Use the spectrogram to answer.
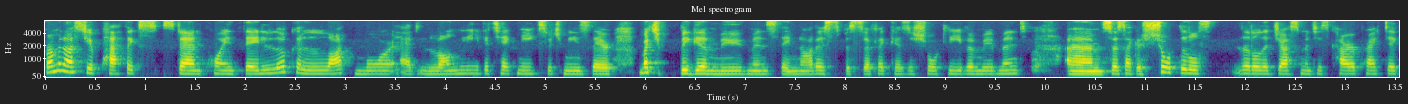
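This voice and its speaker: Her dark, mellow voice at a medium pitch carries a South African accent and big swings in loudness, with the woman recorded very cleanly against a silent background. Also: ordinary pitch variation, moderate pace. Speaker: chiropractor. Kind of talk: interview. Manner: hesitant.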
